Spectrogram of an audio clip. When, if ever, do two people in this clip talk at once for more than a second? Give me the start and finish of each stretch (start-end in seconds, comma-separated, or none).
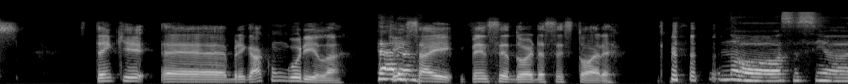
none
